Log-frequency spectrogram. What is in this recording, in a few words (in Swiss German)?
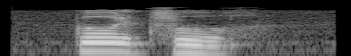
"goolgfahr", Alsace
